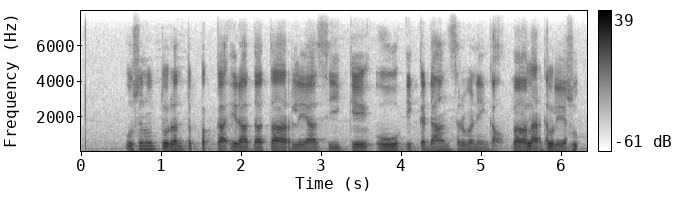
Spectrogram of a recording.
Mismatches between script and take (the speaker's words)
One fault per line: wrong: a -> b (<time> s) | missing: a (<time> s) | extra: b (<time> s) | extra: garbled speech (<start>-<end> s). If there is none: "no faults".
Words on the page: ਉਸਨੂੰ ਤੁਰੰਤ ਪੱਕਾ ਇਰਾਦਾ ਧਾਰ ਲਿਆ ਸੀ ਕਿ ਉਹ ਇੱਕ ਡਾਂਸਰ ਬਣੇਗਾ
extra: garbled speech (5.3-6.2 s)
